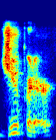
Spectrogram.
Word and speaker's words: Jupyter: It's called Jupyter Notebooks, often pronounced Jupyter, spelled Jupyter. It's a way of using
